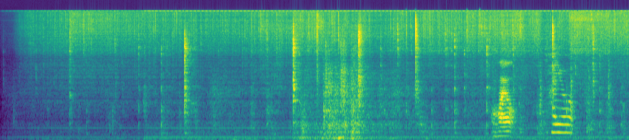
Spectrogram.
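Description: Food sizzling in a frying pan, fading in, with a few light clicks of utensils. There is a louder clatter about six seconds in, and two short pitched sounds near the end.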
